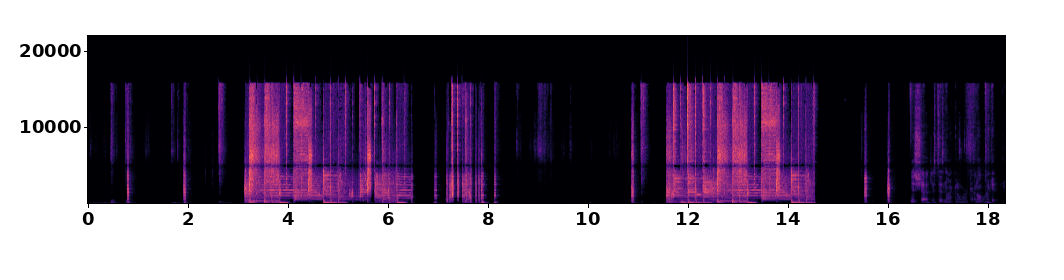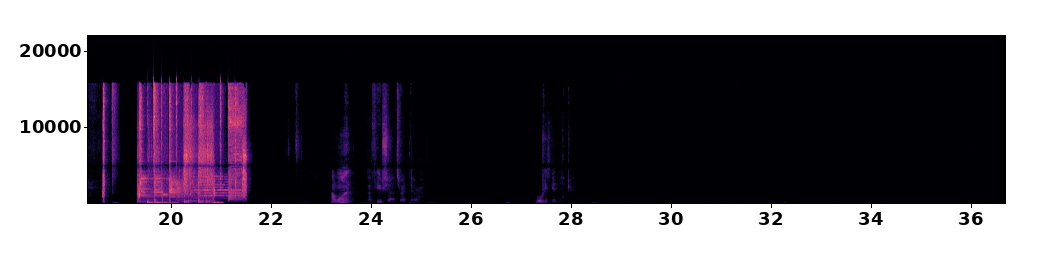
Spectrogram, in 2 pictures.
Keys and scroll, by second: 0.2 Up, 0.3-2.6 typing, 0.7 Left, 0.7 Down, 6.2 space, 8.6 g, 9.5 \, 10.0 Delete, 14.3 space, 17.9 Delete, 18.8 space, 21.2 space, 22.5 h, 23.5 a.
